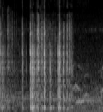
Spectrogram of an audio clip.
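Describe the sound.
Many dice rolled together during a tabletop game, a quick burst of hard rattling clicks that swells, peaks and fades within under two seconds.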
